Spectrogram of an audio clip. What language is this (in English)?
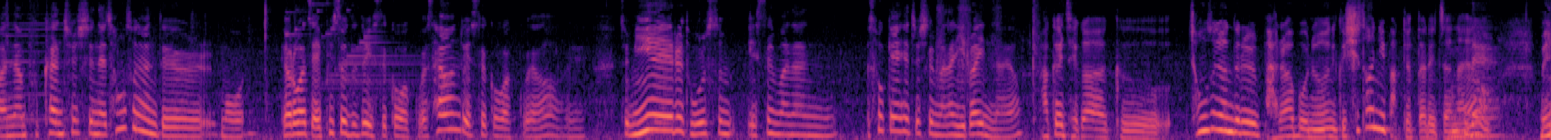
Korean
